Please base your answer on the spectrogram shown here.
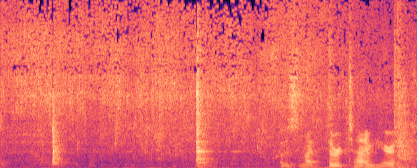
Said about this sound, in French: Je fais la vaisselle.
